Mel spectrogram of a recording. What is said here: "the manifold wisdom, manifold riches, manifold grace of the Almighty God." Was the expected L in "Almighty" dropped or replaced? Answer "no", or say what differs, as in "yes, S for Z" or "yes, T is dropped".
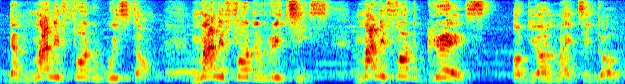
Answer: no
